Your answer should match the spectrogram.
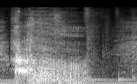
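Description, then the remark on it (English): JB Smoove lets out a short, loud growling roar in imitation of a tiger, rising sharply and trailing off over about a second, with a low hum underneath. “JB Smoove, the tiger. Let's hear that roar one more time.”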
